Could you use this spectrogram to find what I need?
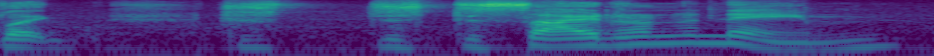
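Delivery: ordinary talk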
